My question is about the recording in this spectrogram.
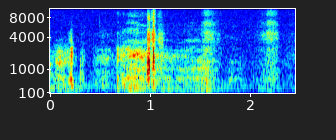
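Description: A faint breath close to the microphone, with a soft click about a second in.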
